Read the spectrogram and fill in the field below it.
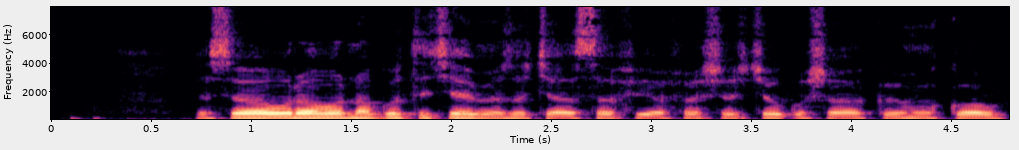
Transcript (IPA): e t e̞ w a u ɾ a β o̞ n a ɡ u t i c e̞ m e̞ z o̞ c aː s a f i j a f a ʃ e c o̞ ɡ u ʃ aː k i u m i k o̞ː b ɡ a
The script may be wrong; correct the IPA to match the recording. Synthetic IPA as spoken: e s e̞ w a u ɾ a β o̞ n a ɡ u t i c e̞ m e̞ z o̞ c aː s a f i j a f a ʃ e c o̞ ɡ u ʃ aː k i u m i k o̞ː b ɡ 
